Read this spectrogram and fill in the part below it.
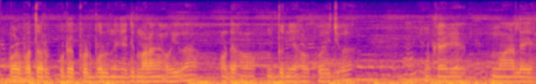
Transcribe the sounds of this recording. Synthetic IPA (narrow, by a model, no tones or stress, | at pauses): bɔɾbʱɔd̪ɔɾkuɾɛpʰuʈbɔlnɛɡadimaɾaŋaʔuɦijuʔaɔɖɛɦɔ̃d̪unijaɦɔɽkɔɦid͡ʒuʔa | kaɡɛmalɛ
